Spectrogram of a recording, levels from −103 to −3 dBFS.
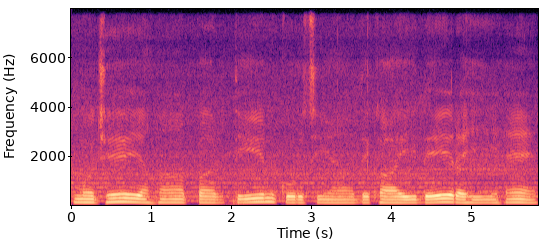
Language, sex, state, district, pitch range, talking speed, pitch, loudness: Hindi, male, Madhya Pradesh, Katni, 120-130 Hz, 90 wpm, 125 Hz, -14 LUFS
